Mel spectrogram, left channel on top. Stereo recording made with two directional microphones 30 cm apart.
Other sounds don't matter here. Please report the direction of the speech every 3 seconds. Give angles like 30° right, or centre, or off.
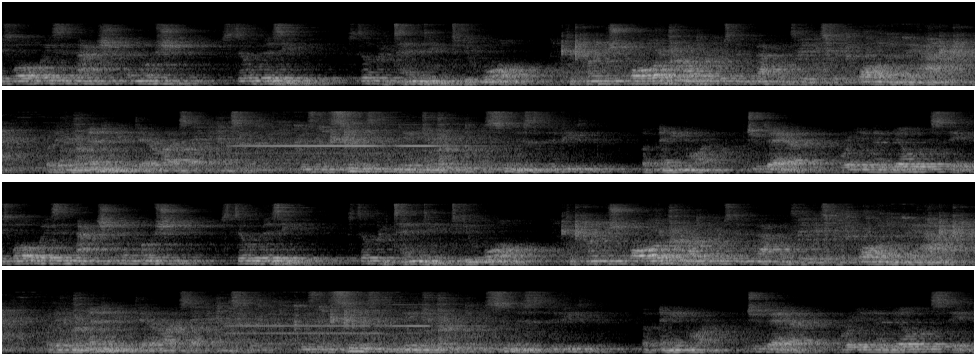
40° right, 10° right, 10° left, 20° left, 20° left, 20° left, 20° left.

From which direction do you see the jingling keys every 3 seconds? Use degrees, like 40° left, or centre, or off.
off, 20° left, 10° right, 30° right, 10° right, off, off.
